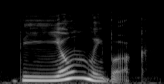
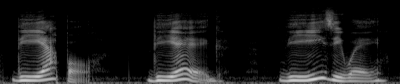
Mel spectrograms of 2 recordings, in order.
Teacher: the schwa of the turns into a long e plus a connecting y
